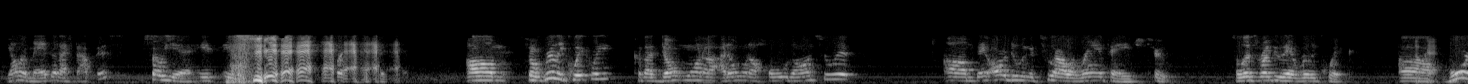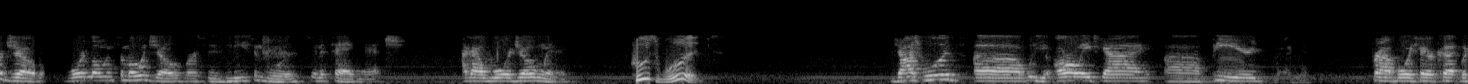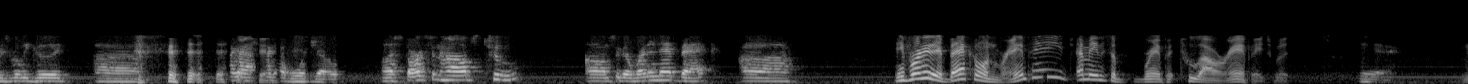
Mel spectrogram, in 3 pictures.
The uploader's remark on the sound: On this week's live ECC. Live calls, emails and more conversation. Weekly caller, email and tweet driven show.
